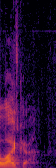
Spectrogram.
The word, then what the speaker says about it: Leica: Is it Leica? Am I pronouncing that right? – Yeah, yeah.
